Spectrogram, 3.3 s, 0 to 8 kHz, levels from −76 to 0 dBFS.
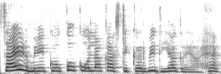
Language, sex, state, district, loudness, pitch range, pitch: Hindi, female, Karnataka, Bangalore, -18 LUFS, 315-365 Hz, 340 Hz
